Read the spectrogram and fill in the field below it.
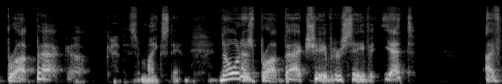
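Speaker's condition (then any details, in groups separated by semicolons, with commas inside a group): Vocal cord surgery recovery; talking painless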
